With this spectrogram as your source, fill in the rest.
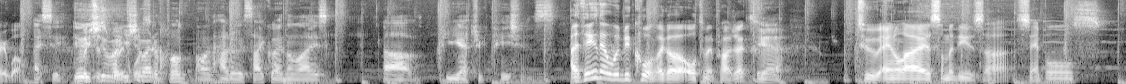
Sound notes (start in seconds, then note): none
